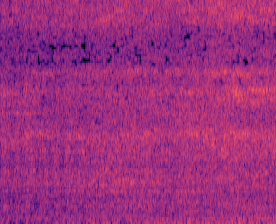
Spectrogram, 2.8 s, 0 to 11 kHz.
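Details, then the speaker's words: 1974 Chevy C30 Custom wrecker, 350 V8, first start after sitting about five years: smooth, even low rumble with steady firing pulses, no knocks or misses; normal idle. "yes that sounds good gonna have to put a little bit of gas down here sometime but she's running she is running guys five years she's been sitting five years"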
